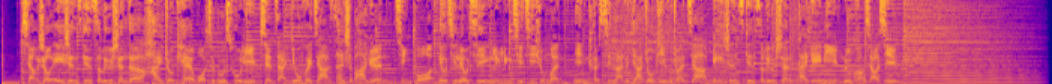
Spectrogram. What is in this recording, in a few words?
Mandarin Traffic Update; Asian Skin Solutions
